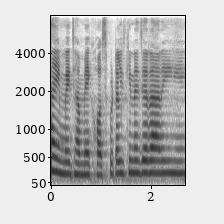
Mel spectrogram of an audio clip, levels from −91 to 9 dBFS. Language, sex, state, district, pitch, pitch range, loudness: Hindi, female, Bihar, Purnia, 215 Hz, 200-220 Hz, -15 LUFS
